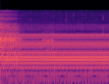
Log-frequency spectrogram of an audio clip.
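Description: A steady electrical hum, a drone of many pitches held unchanged, with a soft hiss fading out in the first half second.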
